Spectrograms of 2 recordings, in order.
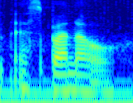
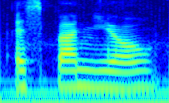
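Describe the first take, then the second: First: The n is plain with no y sound. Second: The n is followed by a y sound. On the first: The speaker calls it wrong. "rather than Espanol, which sounds awful" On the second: The speaker calls it right. "imagine that you've got the N and a Y, a Y sound afterwards"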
